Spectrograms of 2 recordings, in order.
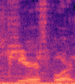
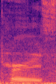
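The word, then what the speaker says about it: Pur Sport: w16 there we go it's actually the pure sport not purse it's the way they pronounce it in French now the 300 plus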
